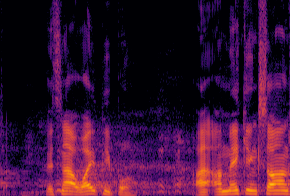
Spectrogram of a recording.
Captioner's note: laughter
